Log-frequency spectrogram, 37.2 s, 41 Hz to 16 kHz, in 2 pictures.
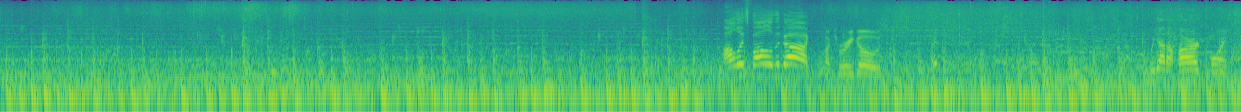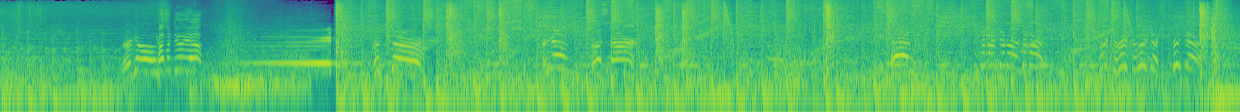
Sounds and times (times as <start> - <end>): Music: 0.0 - 37.2.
